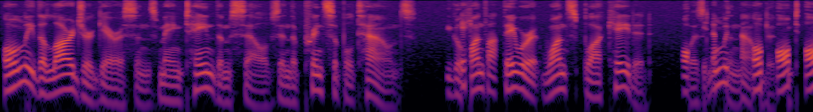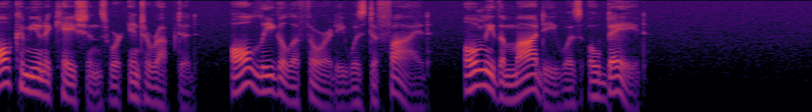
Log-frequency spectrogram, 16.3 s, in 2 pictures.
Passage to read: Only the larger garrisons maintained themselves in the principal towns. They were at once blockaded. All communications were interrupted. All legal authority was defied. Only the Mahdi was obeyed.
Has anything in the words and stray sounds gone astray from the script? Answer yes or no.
yes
